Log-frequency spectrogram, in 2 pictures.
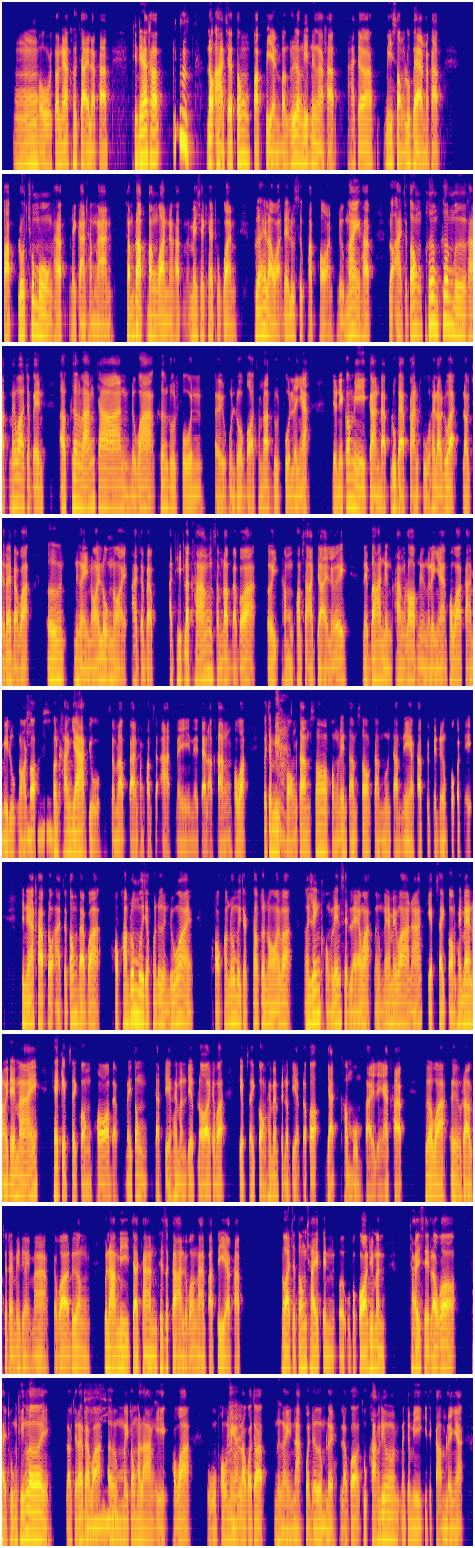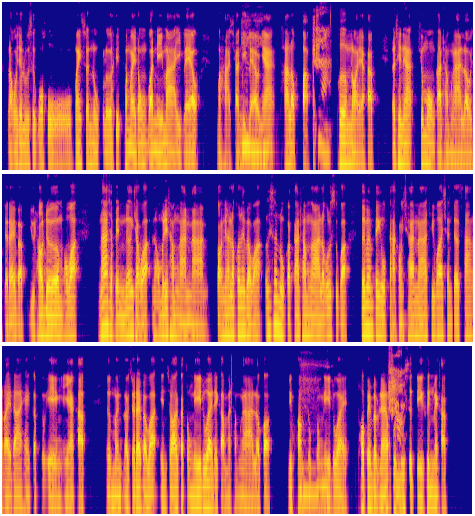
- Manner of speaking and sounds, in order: throat clearing; "ว่า" said as "ว้อน"; laughing while speaking: "เลย !"; tapping
- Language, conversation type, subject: Thai, advice, ฉันควรทำอย่างไรเมื่อวันหยุดทำให้ฉันรู้สึกเหนื่อยและกดดัน?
